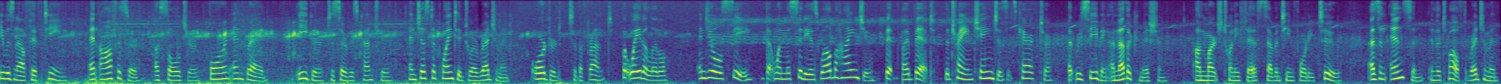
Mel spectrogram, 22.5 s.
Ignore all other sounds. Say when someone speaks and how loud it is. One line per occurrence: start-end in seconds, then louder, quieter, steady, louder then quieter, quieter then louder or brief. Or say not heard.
0.0-22.4 steady.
